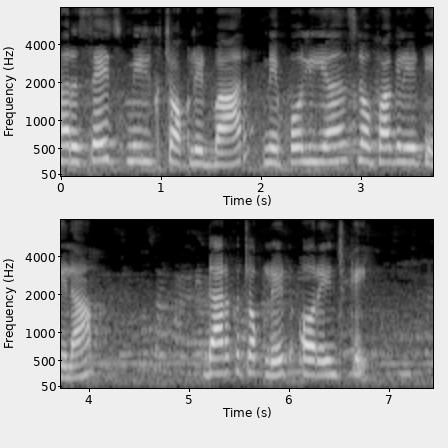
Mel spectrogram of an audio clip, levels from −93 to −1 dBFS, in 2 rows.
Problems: none marked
